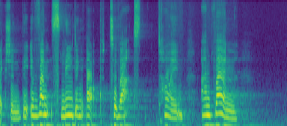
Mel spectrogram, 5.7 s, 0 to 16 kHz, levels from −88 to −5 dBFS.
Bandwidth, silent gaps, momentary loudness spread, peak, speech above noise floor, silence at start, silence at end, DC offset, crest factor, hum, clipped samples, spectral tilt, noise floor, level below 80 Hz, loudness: 16 kHz; none; 13 LU; 0 dBFS; 32 dB; 0 s; 0.65 s; under 0.1%; 20 dB; none; under 0.1%; -3.5 dB/octave; -52 dBFS; -46 dBFS; -20 LUFS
